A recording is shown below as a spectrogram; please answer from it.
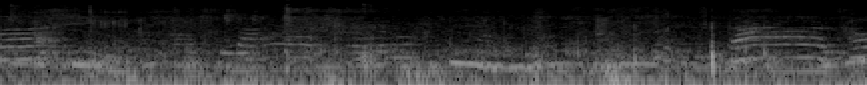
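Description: Voices talking, their pitch rising and falling, with no single clear word.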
